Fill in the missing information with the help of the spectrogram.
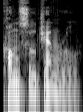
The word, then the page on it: consul general: British English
